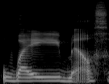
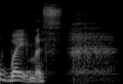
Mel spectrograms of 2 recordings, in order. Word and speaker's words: Weymouth: say this, Tynemouth to Weymouth or Weymouth. Weymouth. Because it's spelt mouth, like Mouth. Yeah, I think it's myth. It's myth, I think so as well. Yeah. From Tynemouth to Weymouth, confirmed that they had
